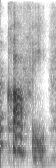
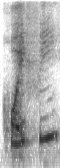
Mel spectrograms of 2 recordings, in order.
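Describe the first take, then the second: First: Said in the usual way. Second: Coffee said as "coy-fee"; COY-fee, with a rounded diphthong; regional pronunciation. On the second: Retold or imitated. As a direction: say coffee with an "oy" in the first syllable. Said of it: "cracks me up when she says".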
